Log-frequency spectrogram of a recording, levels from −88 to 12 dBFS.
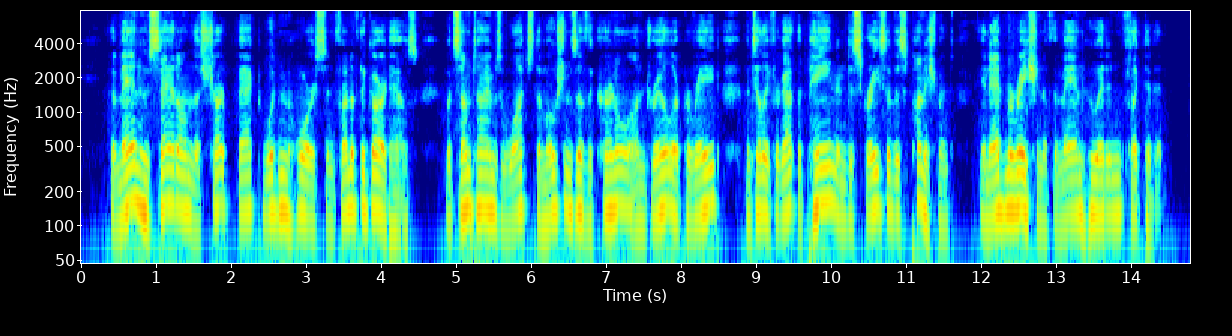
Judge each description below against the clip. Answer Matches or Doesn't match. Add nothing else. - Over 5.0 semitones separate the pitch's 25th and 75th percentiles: Doesn't match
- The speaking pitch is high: Doesn't match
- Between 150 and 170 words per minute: Doesn't match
